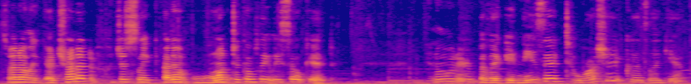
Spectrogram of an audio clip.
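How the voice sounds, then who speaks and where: A woman's voice: sits high, a little fast, distant mic, soft background music, low-quality recording. A woman vlogger giving a casual how-to, joking and profane, who keeps asking "you know?". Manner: joking, self-mocking. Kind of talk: casual tutorial chat.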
